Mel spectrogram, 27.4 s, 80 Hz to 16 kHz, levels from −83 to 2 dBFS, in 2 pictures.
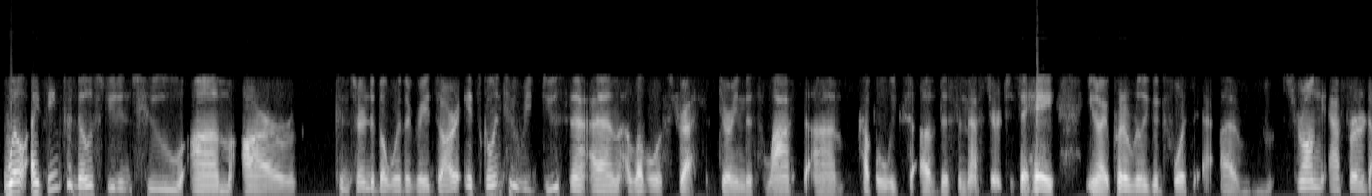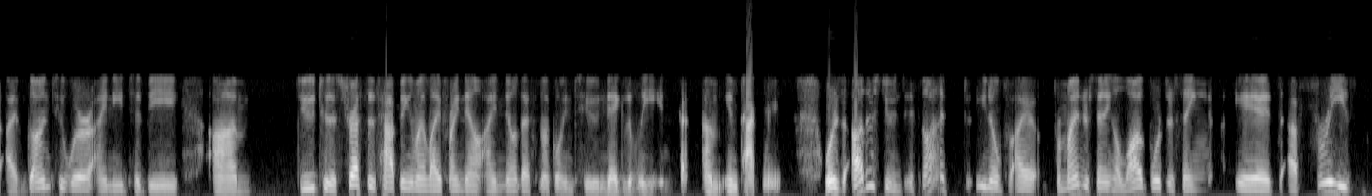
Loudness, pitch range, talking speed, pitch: -21 LUFS, 95-130 Hz, 210 wpm, 105 Hz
